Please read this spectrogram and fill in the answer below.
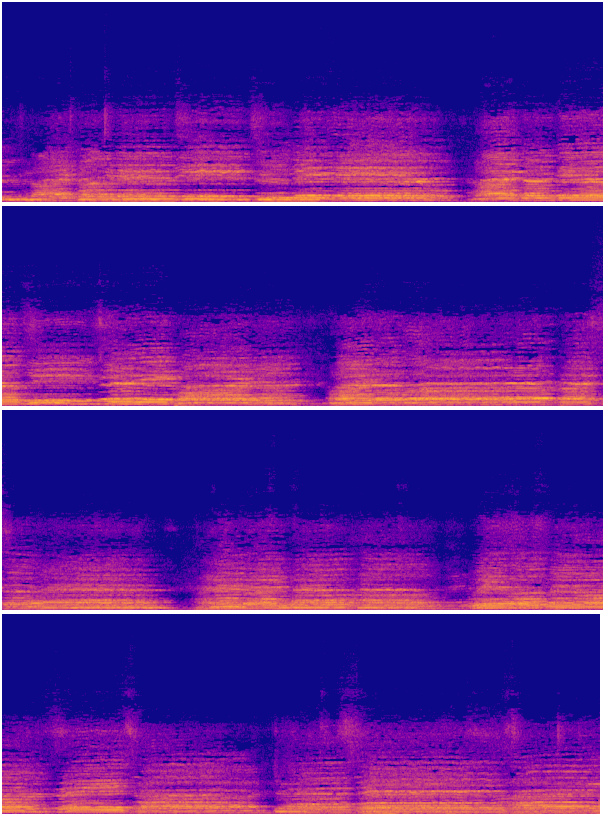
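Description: Church congregation singing a hymn together in parts, unaccompanied, with short breaks between sung lines about every five seconds.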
